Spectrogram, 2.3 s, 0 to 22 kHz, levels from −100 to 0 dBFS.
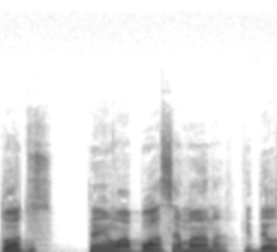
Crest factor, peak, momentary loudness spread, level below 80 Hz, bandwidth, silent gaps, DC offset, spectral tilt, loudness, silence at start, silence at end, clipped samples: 18 dB; -14 dBFS; 13 LU; -60 dBFS; 12 kHz; none; under 0.1%; -4.5 dB/octave; -31 LUFS; 0 s; 0 s; under 0.1%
